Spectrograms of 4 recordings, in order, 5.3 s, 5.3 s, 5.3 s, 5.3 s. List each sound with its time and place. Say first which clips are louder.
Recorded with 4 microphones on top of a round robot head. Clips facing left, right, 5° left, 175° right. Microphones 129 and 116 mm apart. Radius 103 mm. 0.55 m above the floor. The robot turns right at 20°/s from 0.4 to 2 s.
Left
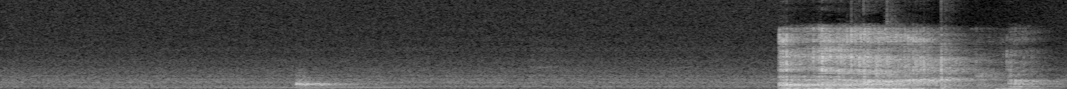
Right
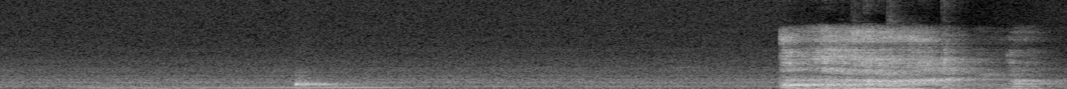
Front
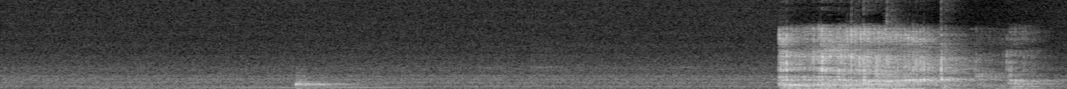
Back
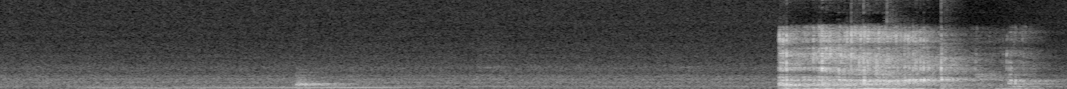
1.5 s dishes clattering: right 1 dB, even; 55° right, 2 m; by 1.6 s 50° right, 2 m
3.9 s chewing: even, back 1 dB; 120° left, 0.9 m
